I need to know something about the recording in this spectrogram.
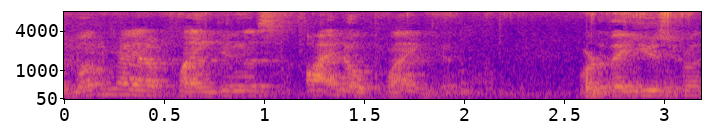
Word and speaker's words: phytoplankton: You can call them photoplankton if you want, but they're kind of pronounced phytoplankton.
